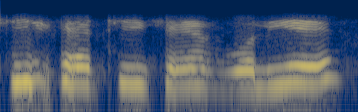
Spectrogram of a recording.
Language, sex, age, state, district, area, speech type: Hindi, female, 30-45, Uttar Pradesh, Mirzapur, rural, conversation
